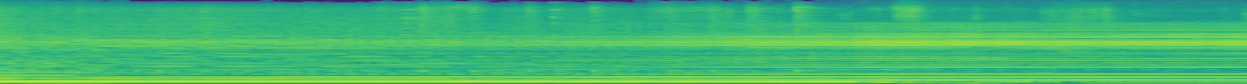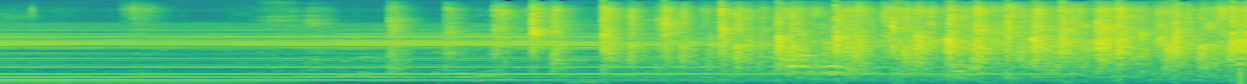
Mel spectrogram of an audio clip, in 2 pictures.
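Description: A rock band's final chord ringing out on distorted electric guitar through an amp, the low notes cutting off about four seconds in and the rest slowly fading. About eight seconds in, audience clapping starts and grows.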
